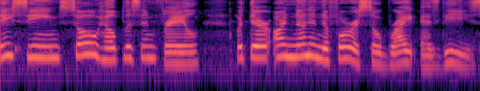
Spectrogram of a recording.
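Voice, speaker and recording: A woman performs a put-on character voice. It is high-pitched and fairly slow. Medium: read story.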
